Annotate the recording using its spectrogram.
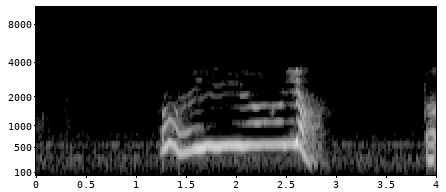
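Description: A voice holding one long, sustained cry, about a second and a half long, that glides sharply up in pitch at its end.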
